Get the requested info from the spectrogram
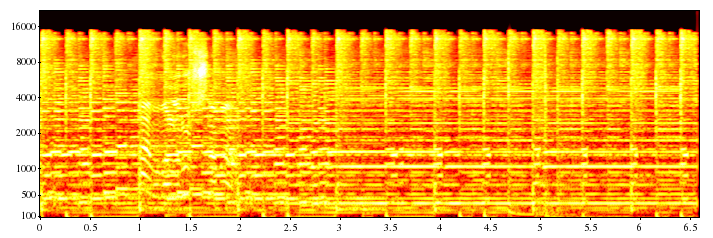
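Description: Yamaha Tyros 4 arranger keyboard playing a lively instrumental with a steady beat and bass line.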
